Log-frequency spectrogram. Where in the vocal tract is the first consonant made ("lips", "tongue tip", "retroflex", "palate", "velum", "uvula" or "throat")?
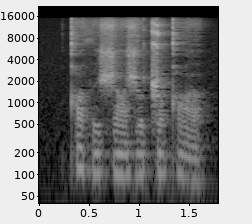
uvula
